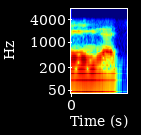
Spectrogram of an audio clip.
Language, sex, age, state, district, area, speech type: Bengali, male, 18-30, West Bengal, Howrah, urban, conversation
